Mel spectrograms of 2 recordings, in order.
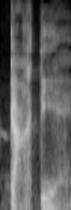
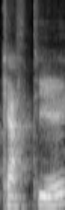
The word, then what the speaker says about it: Cartier: She doesn't want Cartier, so Cartier. Look at that. Yeah, no, You want to stand out? This She wants to pops. stand out, Nomos. By the way, it's not Cartier, it's Cartier. Cartier.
